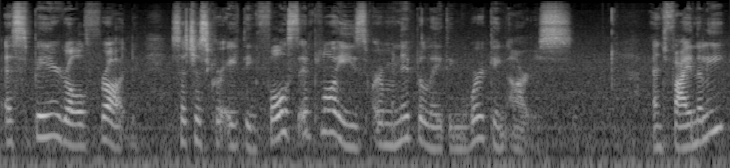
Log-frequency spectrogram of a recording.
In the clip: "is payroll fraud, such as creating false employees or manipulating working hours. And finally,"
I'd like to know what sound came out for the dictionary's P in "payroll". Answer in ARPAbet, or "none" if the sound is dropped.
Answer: P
